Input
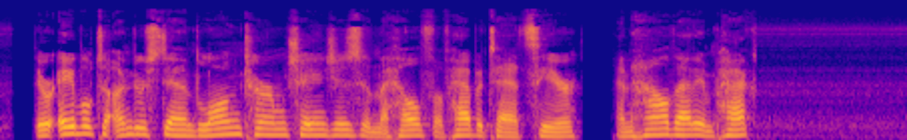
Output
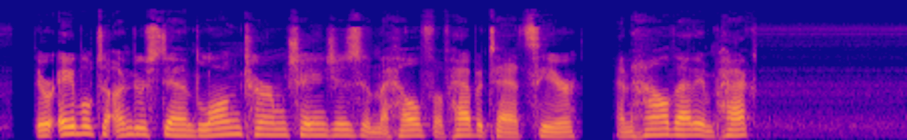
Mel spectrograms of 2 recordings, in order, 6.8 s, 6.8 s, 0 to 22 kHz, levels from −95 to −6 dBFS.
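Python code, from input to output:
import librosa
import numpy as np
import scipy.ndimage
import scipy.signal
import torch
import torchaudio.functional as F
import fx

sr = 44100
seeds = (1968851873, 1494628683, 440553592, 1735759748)

y = scipy.signal.sosfilt(scipy.signal.butter(2, 150.0, 'highpass', fs=sr, output='sos'), x)
y = y * 10.0 ** (-5.0 / 20.0)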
